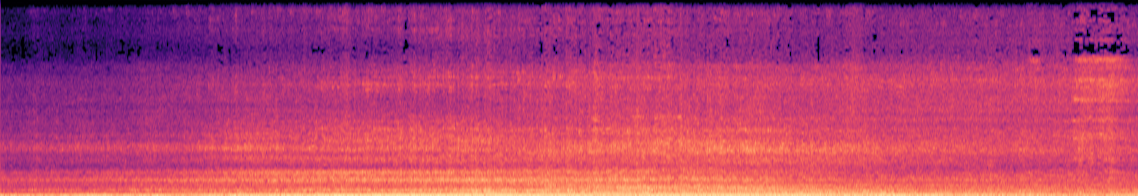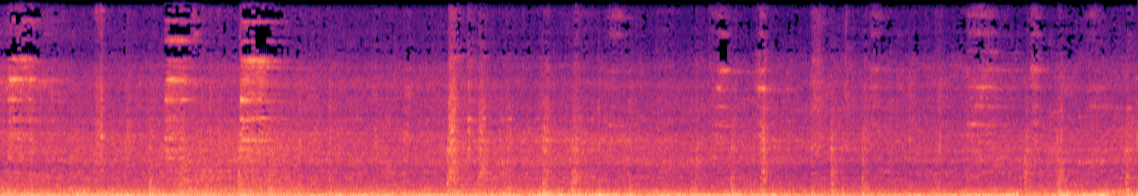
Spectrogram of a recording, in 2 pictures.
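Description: A diesel-electric locomotive passes close by, its engine drone loudest about four to ten seconds in and falling in pitch as it goes by. The coaches then roll past with wheels clacking over the rail joints and brief high squeals on the curve.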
